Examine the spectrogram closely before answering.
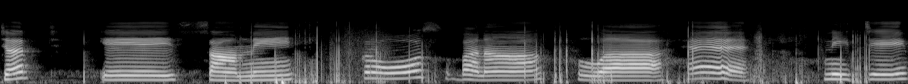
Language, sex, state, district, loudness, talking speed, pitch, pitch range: Hindi, male, Punjab, Fazilka, -15 LUFS, 55 wpm, 210 Hz, 200-255 Hz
